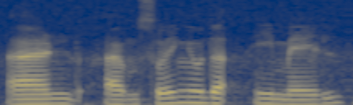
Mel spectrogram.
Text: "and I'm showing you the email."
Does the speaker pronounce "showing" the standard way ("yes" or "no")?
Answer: no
